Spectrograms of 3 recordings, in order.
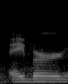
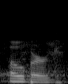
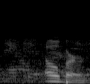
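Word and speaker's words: Åberg: Aberg and Rose both have actually gotten a birdie already. You have to ignore that A and look at the tiny little O on top of it What because that's pronounce it.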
